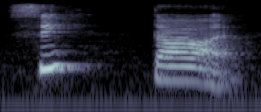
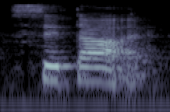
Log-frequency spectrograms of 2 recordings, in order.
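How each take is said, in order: First: sitar drawn out slowly, syllable by syllable; slow demo pronunciation. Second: Said in the usual way. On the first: Shown as a demonstration. Teacher showing children how to say it, slowly. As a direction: spell out sitar slowly for the class. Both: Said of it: "इसका उच्चारण किस प्रकार होता है?".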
